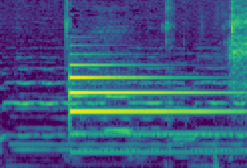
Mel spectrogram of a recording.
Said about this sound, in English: Well, there it is the two o'clock signal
